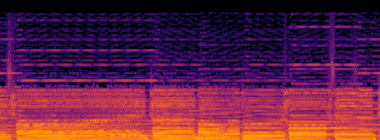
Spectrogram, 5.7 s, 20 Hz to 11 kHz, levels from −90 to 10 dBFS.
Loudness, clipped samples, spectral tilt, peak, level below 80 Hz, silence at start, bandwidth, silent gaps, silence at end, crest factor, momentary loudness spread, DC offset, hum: -12 LUFS; under 0.1%; -7.5 dB/octave; 0 dBFS; -36 dBFS; 0 s; 7.4 kHz; none; 0 s; 12 dB; 3 LU; 3%; none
